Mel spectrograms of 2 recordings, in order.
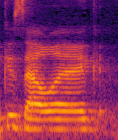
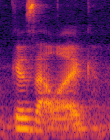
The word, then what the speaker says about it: Gezellig: It's not even pronounced gezellig to the native Dutch speakers, but I don't speak Dutch, and neither does most people in America. So I just pronounce it phonetically, gezellig.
